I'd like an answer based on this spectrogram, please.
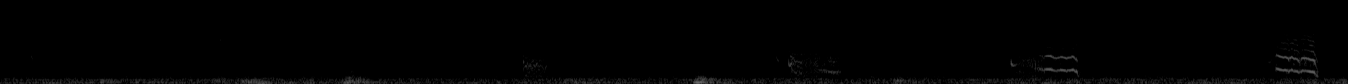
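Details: Sleeping pet ferret named Lilly Fee snoring in deep sleep: faint nasal snorts and short squeaky whistling breaths come about every two to three seconds, growing clearer near the end, over a low steady room hum.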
